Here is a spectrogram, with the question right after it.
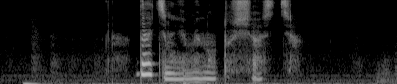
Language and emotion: Russian, sad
